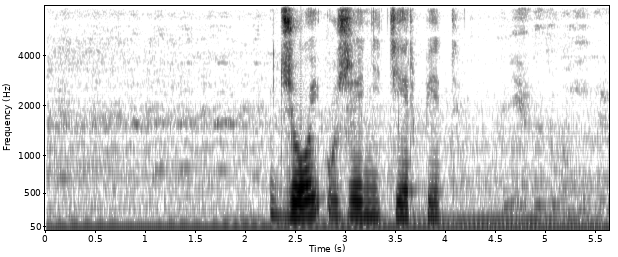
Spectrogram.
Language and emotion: Russian, neutral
